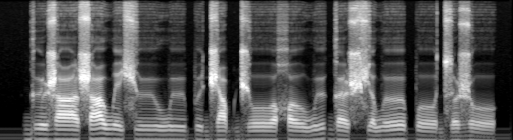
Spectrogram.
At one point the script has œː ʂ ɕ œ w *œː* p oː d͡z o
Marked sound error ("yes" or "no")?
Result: yes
